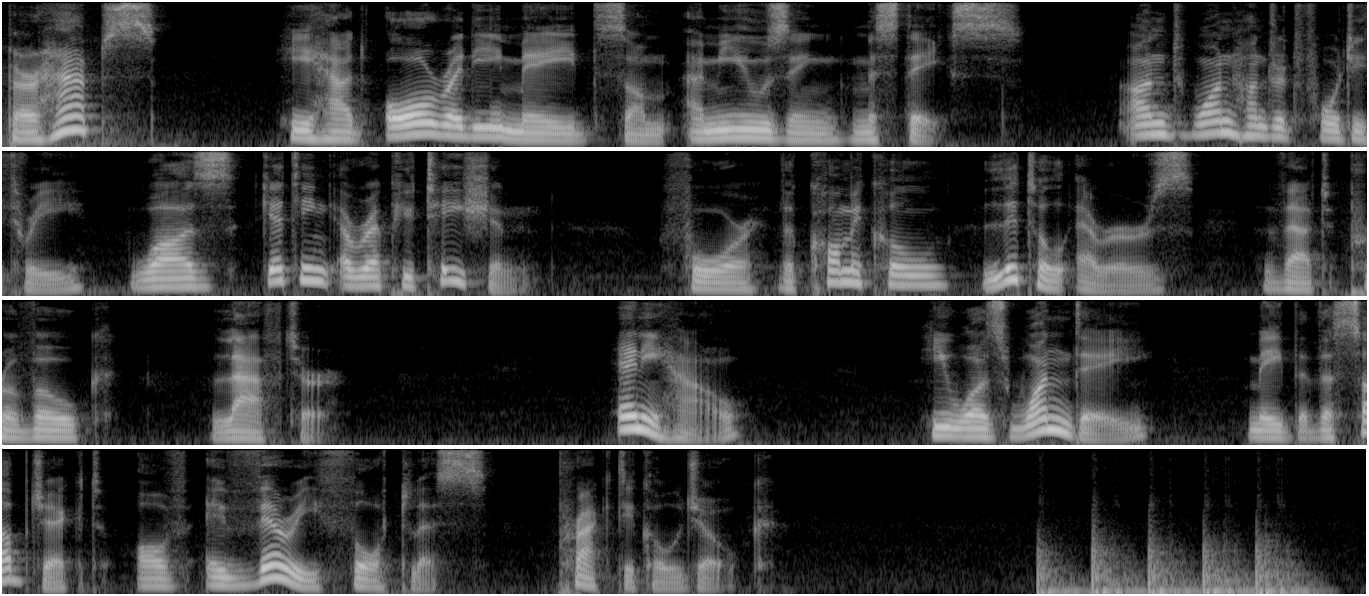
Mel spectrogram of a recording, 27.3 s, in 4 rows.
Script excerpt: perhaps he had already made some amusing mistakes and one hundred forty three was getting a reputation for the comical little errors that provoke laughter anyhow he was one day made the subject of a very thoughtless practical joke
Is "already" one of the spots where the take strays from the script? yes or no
no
